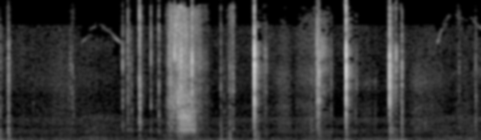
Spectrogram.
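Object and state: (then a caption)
Plastic laptop keyboard being typed on. Long acrylic nails type on the plastic keys of a bare, backlit MacBook Pro keyboard, producing quiet, irregular clicks and taps with very short decay. Around the two-second mark a brief, brighter rustling burst is heard, and a few sharper, louder key strikes stand out later over a low background hum.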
